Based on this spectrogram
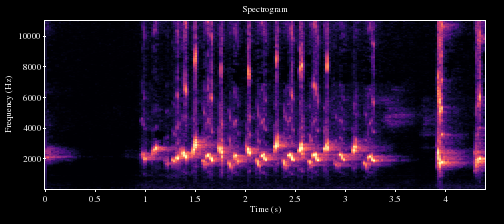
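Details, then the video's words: Trucukan, the sooty-headed bulbul, singing a fast, long noisy song meant for luring and tutoring: a brief opening note, then a quick bubbling string of warbled notes, followed by two sharp burry calls. "SUARA BURUNG TRUCUKAN RIBUT UNTUK PIKAT DAN MASTERAN ,SUARANYA ROPEL DAN PANJANG"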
